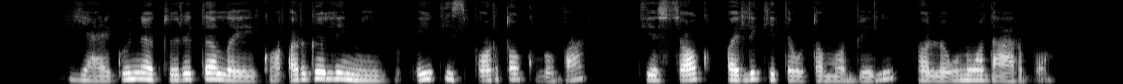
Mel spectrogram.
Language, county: Lithuanian, Alytus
